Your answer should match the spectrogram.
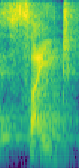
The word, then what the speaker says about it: site: दोनों की जो प्रोनाउंसिएशन है वो सेम है, साइट।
